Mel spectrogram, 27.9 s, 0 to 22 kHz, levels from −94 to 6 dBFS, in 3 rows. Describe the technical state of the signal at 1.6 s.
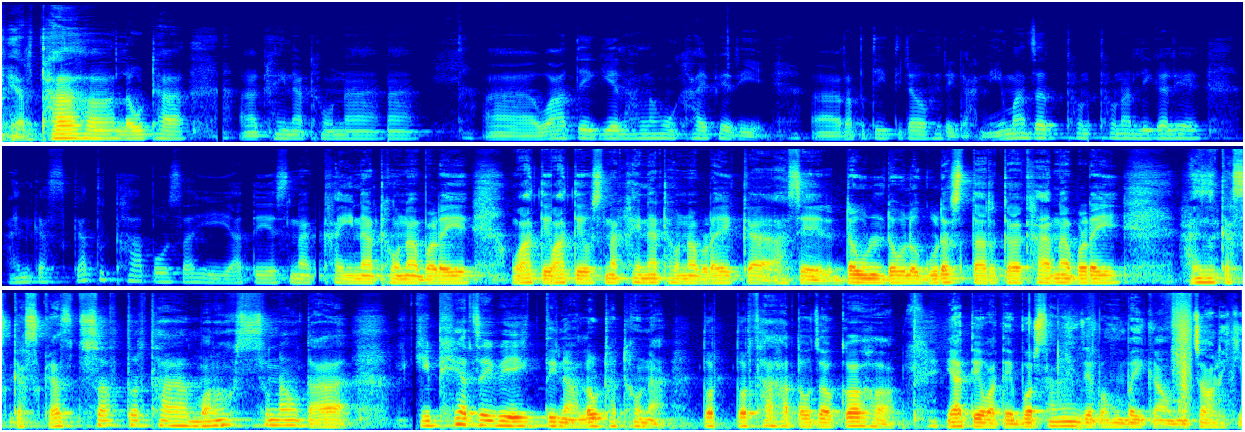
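The speech cuts out for about 46 ms, from 1.61 to 1.66 s, then resumes where it stopped: a gap at a join of encoded pieces, where untrimmed encoder delay and padding leave silence.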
